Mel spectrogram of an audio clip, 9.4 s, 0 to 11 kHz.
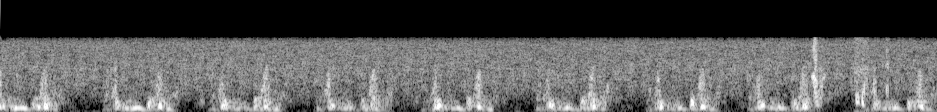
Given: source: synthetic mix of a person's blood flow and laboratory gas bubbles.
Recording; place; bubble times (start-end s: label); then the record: Doppler ultrasound of blood flow; precordium
8.11-8.26 s: bubbles
8.54-8.69 s: bubbles
8.85-8.89 s: bubbles
From the record:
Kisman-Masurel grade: 212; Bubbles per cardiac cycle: several, 3 to 8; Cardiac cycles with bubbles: 1 to 10%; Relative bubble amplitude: moderate (0.250 to 0.450); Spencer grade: 1 (occasional bubble signal discernible with the cardiac motion signal, with majority of cardiac periods free of bubbles); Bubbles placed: only in the low amplitude regions of the cardiac cycle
